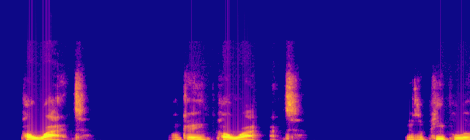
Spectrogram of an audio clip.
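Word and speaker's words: פוט: So, put in the Hebrew would be Poat.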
